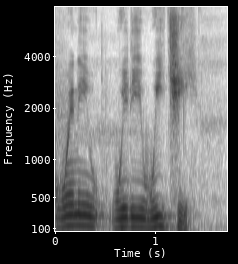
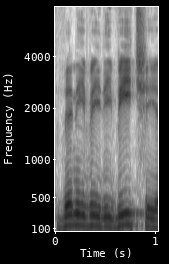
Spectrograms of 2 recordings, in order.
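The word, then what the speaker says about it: veni vidi vici: That's the classical pronunciation of Winnie. – Is that really how you're supposed to say that? Winnie Witty Weechy? – Classical Latin, yes, right? Winnie Witty Weechy. Okay. But it's Vini Vidi Vici in church Latin.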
